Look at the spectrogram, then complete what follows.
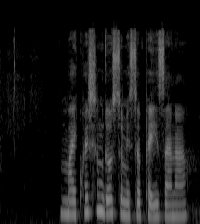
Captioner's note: speaking French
